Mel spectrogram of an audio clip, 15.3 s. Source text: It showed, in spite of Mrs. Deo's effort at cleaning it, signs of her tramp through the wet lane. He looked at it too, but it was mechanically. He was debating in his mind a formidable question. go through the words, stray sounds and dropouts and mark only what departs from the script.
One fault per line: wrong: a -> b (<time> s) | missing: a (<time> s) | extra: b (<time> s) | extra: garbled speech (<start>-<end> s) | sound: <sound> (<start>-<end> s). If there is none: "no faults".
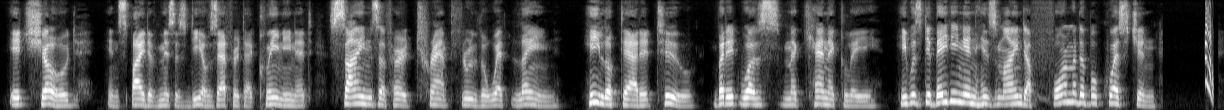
sound: chirp (15.1-15.2 s)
